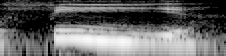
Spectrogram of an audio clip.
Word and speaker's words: fille: When you have 2 L's in a word, it's pronounced ye. For example, fille, famille.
